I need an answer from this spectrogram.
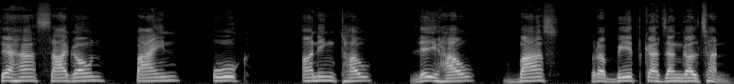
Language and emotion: Nepali, neutral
